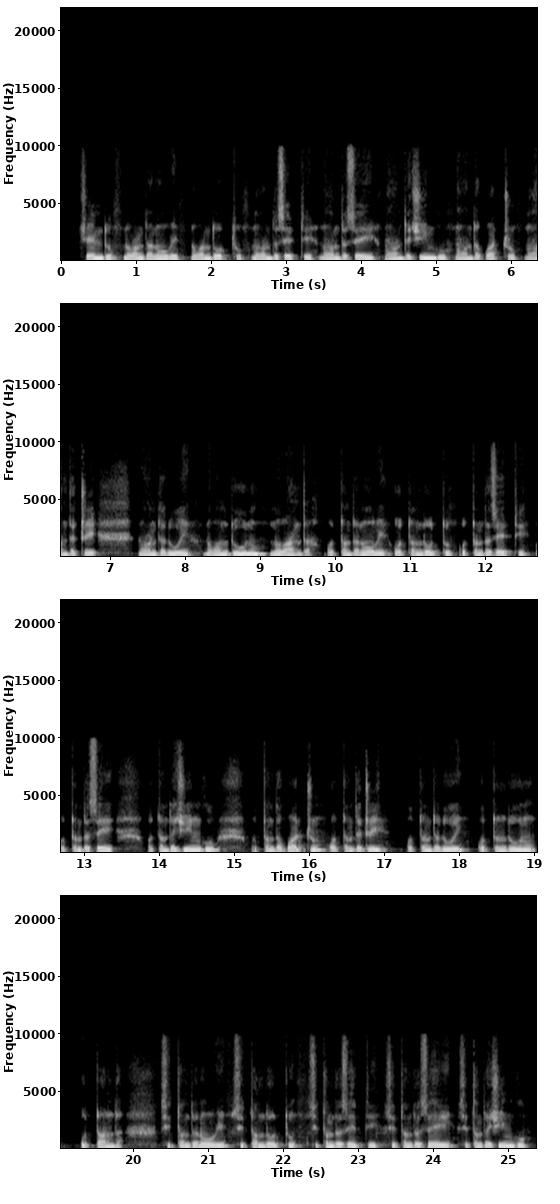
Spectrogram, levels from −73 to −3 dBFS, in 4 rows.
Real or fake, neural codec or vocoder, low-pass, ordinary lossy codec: fake; autoencoder, 48 kHz, 32 numbers a frame, DAC-VAE, trained on Japanese speech; 9.9 kHz; MP3, 48 kbps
